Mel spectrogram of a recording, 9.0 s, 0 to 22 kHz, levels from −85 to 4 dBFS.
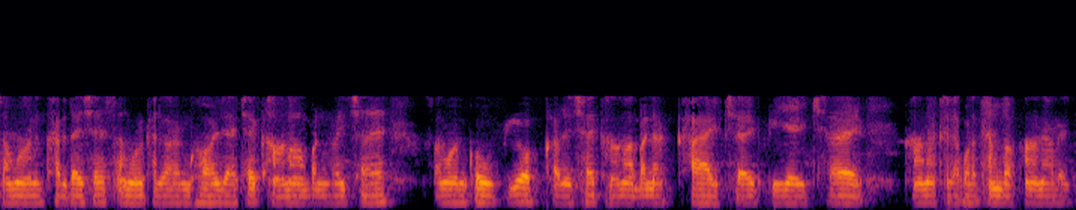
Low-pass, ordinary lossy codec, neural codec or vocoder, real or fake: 7.2 kHz; AAC, 16 kbps; codec, 16 kHz, 2 kbps, X-Codec, HuBERT features, trained on general audio; fake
